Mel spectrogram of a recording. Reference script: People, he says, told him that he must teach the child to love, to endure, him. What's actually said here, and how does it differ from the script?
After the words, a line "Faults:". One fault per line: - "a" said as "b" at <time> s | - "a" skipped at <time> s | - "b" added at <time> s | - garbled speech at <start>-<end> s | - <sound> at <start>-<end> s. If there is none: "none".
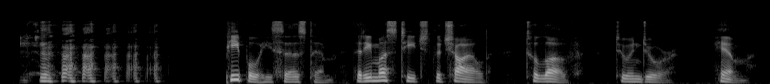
People, he says, him that he must teach the child to love, to endure, him.
Faults:
- laugh at 0.2-1.7 s
- "told" skipped at 3.1 s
